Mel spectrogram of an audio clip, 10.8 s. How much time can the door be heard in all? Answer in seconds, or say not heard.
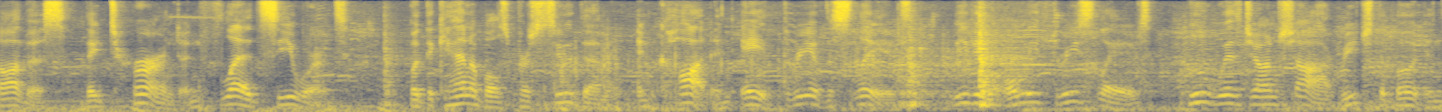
2 s.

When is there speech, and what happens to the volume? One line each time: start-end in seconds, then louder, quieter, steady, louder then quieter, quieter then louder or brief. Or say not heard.
0.0-10.7 steady.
